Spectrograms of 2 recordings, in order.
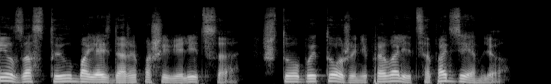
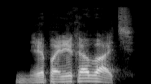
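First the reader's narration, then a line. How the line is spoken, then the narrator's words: Barked. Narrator (Russian): рявкнул он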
